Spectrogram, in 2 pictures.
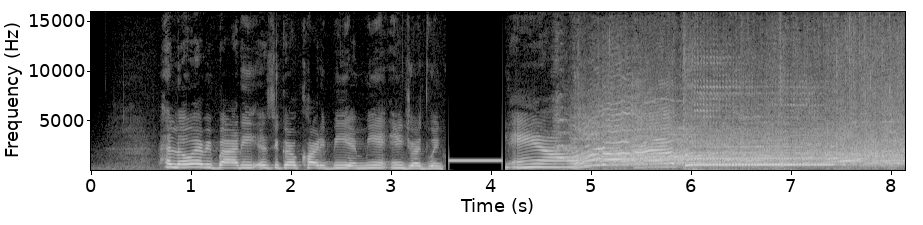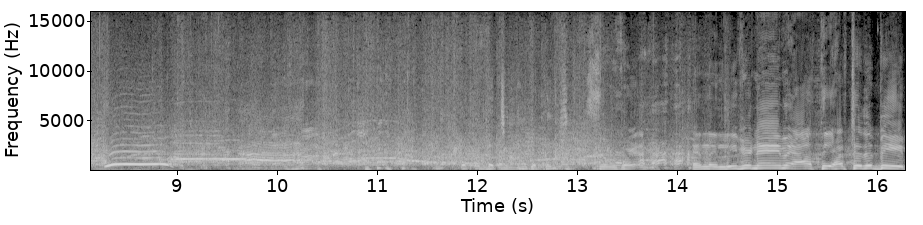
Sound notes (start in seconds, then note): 4.3 laughter; 6.3 cheers and applause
